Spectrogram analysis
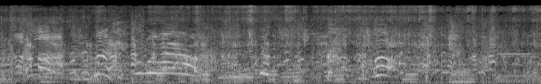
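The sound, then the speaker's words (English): Water from a garden hose sprays and splashes into a man's face in loud, uneven bursts, while workers chatter and laugh around it. “The hose shoots water in Tony's face as the workers point and laugh at him.”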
